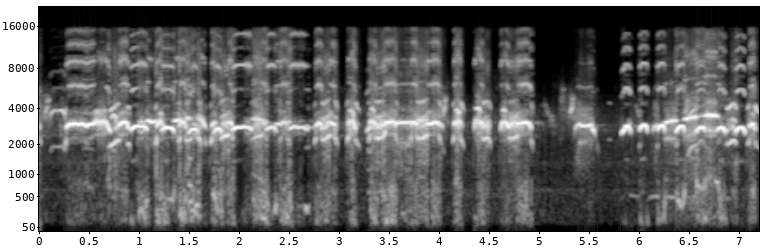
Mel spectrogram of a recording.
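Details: Osprey calling at a ranch nest on the morning of 31 July 2018 as a headless fish is present: dense series of sharp, high whistled chirps, a short lull, then renewed quick piping notes.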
